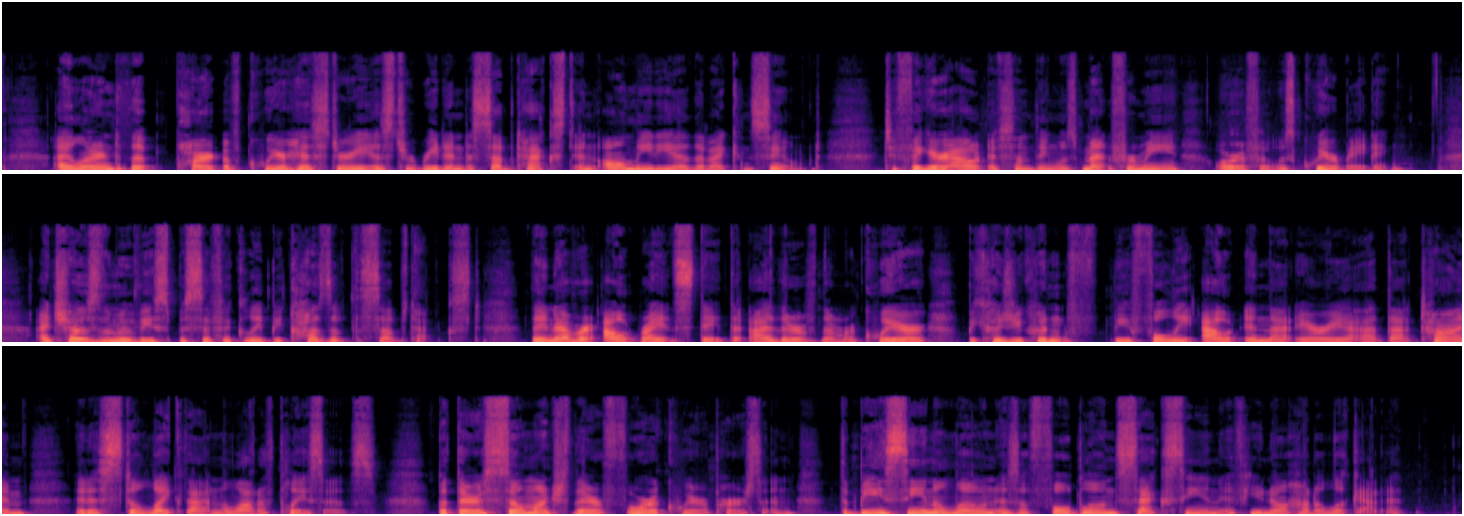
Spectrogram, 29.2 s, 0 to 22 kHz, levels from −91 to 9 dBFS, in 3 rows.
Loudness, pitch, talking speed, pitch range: -26 LUFS, 195 Hz, 210 wpm, 180-215 Hz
